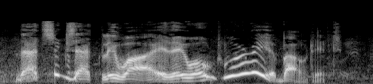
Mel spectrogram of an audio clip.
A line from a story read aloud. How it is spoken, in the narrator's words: Miranda said cheerfully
